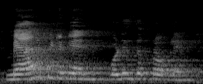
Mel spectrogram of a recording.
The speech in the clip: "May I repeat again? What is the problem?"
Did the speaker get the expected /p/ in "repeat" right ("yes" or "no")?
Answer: no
